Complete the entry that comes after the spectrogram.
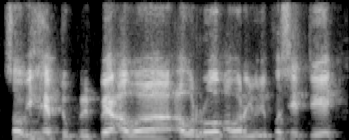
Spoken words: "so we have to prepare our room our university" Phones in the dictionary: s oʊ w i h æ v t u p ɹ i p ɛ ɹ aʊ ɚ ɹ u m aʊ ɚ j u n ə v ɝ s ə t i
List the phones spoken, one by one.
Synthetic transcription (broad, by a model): s oʊ w i h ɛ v t u p ɹ i p ɛ ɹ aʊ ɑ w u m aʊ ɚ j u n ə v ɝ s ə t i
